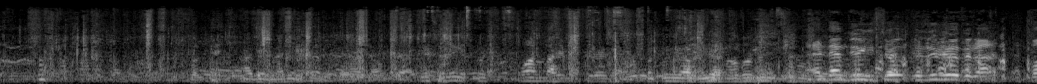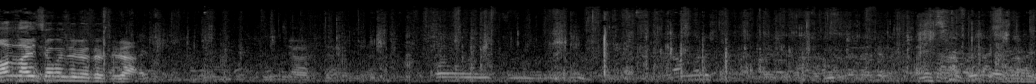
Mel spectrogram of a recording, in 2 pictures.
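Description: A crowd of men talks and shouts close by.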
